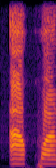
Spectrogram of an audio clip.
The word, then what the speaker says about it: akwa: words and phrases today's e word is AA Aqua means bed learn how to say it by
